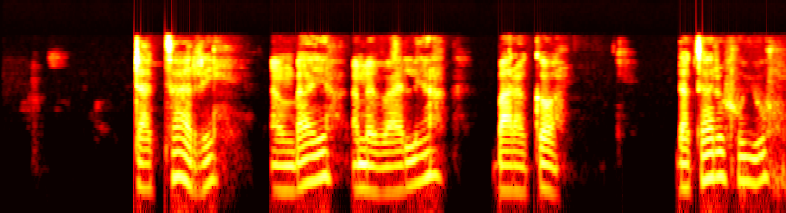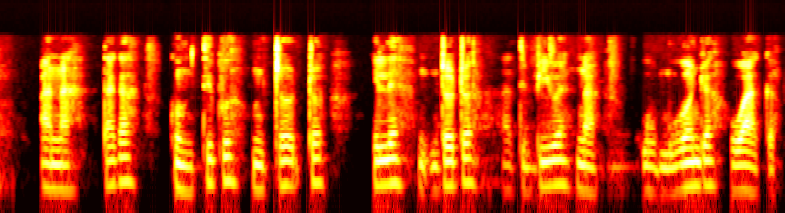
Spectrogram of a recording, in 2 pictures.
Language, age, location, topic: Swahili, 25-35, Nakuru, health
